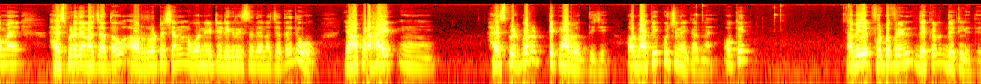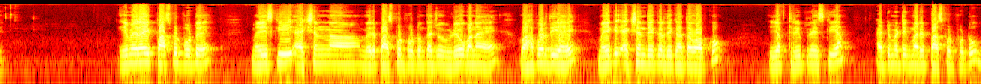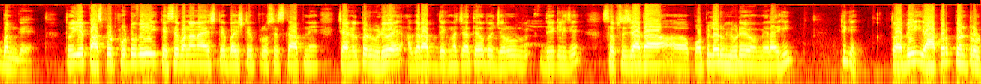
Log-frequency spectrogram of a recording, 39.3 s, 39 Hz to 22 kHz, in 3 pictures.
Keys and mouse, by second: 9.3 click, 11.4 click, 13.2 click, 23.5 F3, 38.1 Home.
